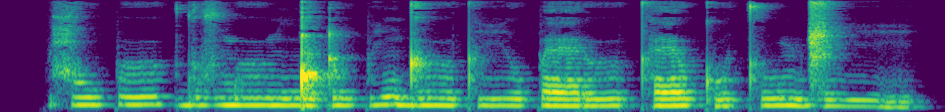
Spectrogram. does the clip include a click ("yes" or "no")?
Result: yes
